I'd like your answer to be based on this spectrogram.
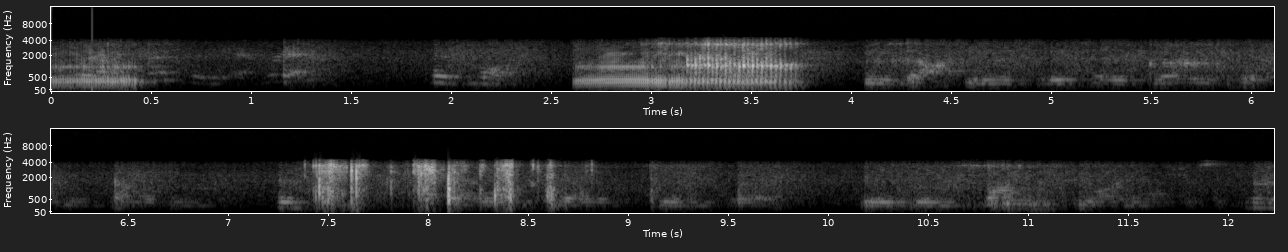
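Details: Brother snoring, apparently hungover: one loud, rattling snore stands out among quieter, breathy, irregular sleep noises in a small room.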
